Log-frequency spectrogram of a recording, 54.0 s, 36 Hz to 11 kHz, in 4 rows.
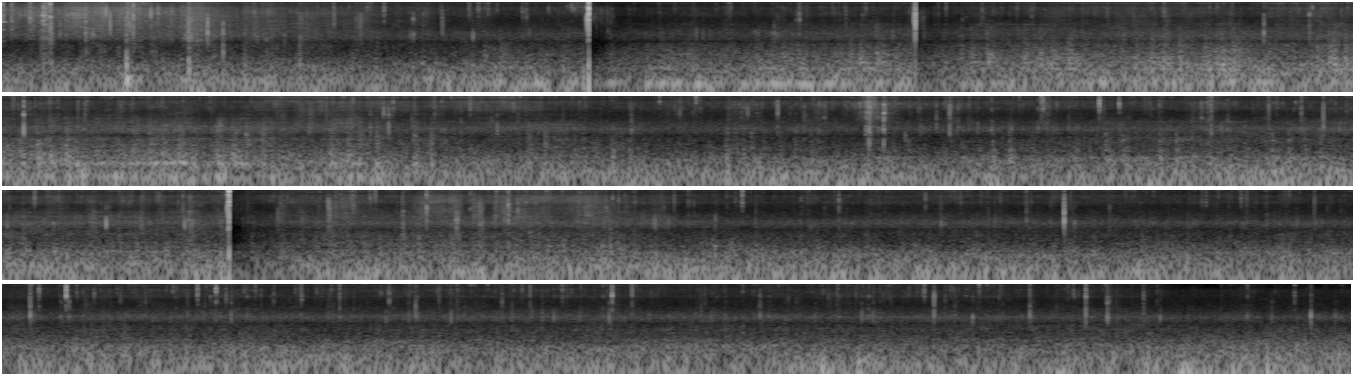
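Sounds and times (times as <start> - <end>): sharp pops from burning wood: 0.0 - 52.2
campfire low rumble: 0.0 - 54.0
small fire crackles: 0.0 - 54.0.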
